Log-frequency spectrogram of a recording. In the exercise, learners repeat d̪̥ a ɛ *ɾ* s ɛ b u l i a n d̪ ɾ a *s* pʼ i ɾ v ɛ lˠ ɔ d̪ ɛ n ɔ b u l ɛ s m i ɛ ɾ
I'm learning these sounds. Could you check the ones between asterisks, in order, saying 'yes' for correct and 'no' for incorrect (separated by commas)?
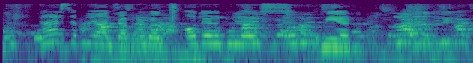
yes, no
